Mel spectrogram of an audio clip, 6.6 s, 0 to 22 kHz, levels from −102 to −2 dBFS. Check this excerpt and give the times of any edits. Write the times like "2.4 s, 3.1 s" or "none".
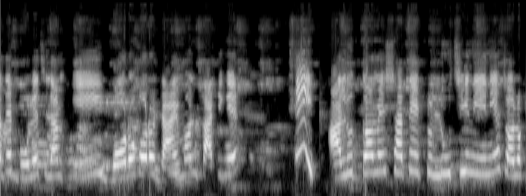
4.0 s

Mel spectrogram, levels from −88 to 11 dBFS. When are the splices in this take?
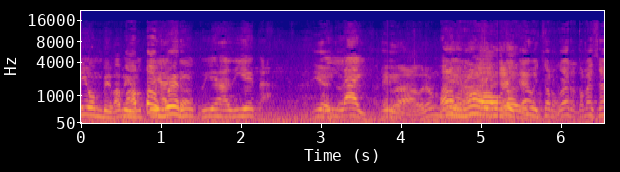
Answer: none

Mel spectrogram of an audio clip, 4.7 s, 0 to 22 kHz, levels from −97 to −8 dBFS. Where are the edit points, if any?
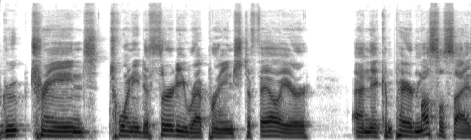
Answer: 1.1 s

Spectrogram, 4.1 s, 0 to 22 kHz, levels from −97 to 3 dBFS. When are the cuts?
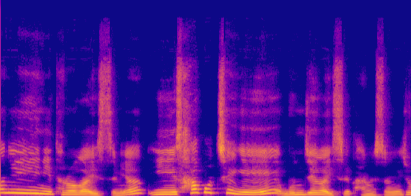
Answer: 1.5 s

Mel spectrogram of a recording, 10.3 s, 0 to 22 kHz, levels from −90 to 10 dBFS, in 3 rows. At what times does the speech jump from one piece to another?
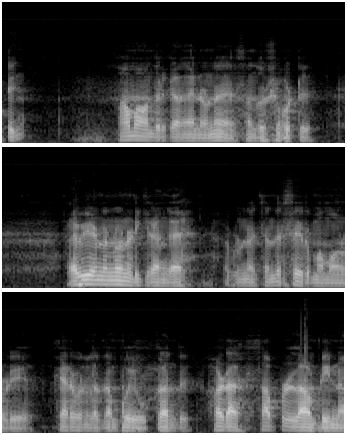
8.8 s

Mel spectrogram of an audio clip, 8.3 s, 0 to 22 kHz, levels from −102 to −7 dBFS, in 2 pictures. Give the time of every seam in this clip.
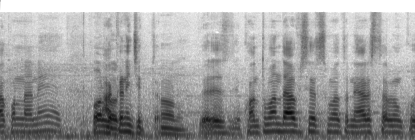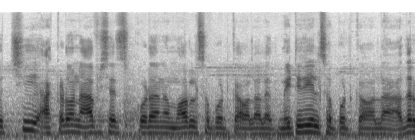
none

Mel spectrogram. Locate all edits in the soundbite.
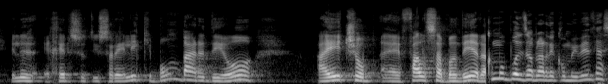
4.9 s

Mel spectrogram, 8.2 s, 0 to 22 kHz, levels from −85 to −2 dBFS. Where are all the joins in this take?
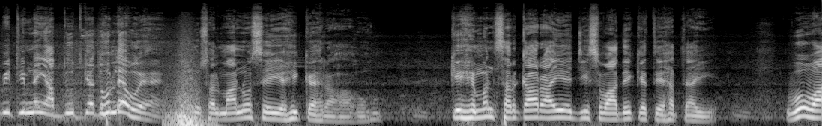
2.0 s

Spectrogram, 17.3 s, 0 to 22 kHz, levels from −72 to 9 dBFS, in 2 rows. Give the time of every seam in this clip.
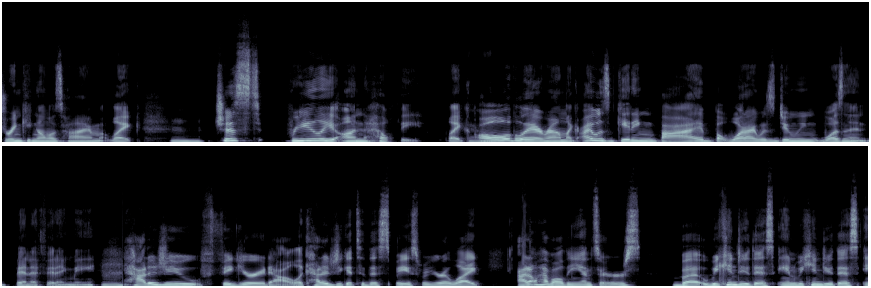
10.0 s

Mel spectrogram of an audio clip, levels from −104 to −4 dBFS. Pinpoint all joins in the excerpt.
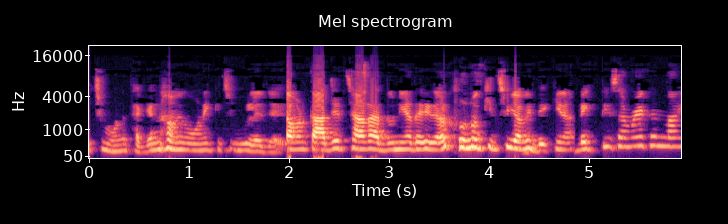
2.0 s, 4.8 s

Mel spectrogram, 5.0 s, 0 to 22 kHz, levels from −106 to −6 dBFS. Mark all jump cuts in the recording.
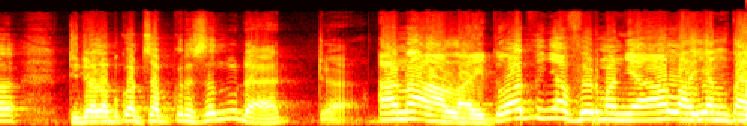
2.4 s

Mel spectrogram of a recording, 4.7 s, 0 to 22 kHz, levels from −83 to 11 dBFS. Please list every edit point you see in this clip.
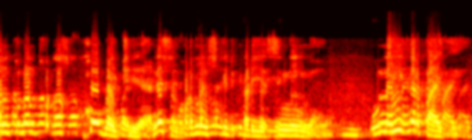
1.8 s

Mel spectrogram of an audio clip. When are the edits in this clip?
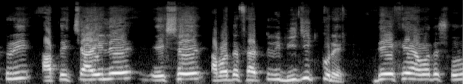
none

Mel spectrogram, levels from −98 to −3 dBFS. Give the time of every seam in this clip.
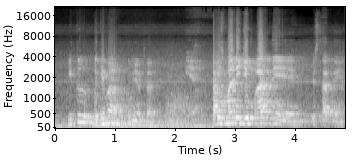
2.7 s

